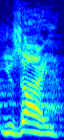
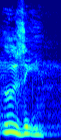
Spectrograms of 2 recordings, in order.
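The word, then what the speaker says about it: Uzzi: You know, the first guy, it's pronounced Uzai, but I like to say Uzi, okay?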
